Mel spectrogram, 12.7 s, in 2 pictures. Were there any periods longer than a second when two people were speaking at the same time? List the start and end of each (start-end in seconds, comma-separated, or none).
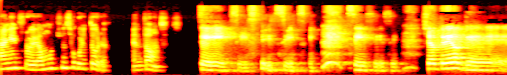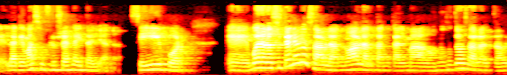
none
